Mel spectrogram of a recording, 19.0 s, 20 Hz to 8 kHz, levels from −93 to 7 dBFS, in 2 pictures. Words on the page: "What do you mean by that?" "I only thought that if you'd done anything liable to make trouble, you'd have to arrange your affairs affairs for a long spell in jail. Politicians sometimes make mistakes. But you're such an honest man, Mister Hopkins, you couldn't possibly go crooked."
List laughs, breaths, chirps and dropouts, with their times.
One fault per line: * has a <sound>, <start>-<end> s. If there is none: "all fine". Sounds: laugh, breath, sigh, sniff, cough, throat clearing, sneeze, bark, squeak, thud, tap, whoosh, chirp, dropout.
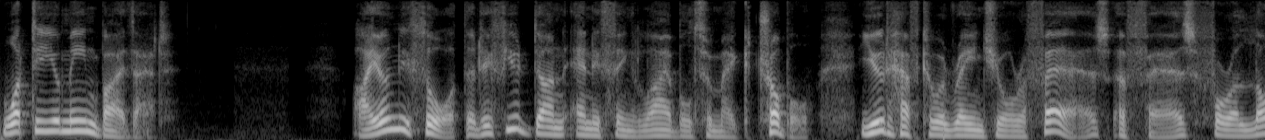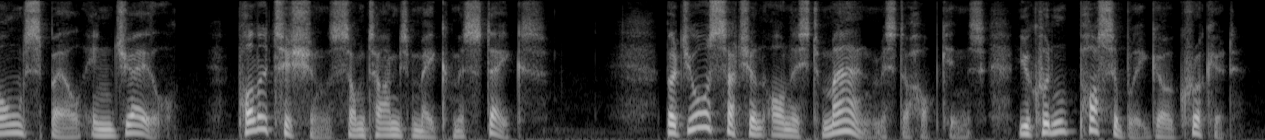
all fine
